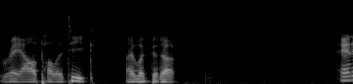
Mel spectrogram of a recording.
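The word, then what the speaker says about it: Realpolitik: called real politique uh it looks like real politics but you pronounce it real politique i looked it up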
